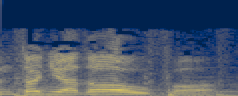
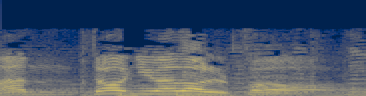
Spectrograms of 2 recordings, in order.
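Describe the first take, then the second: First: The l in Adolfo is a U sound. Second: The l in Adolfo is a clear L sound.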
